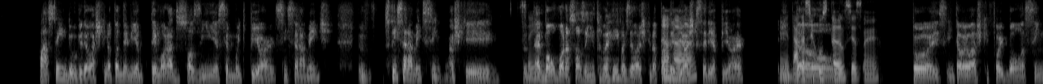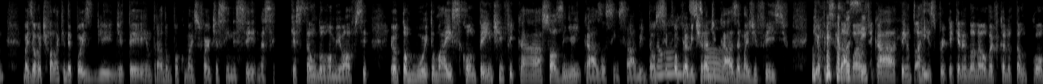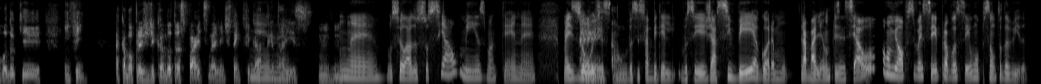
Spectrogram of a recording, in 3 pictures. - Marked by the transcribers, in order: chuckle; other background noise; in English: "home office"; chuckle; in English: "home office"
- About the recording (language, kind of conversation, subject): Portuguese, podcast, Como você organiza sua rotina de trabalho em home office?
